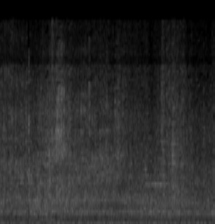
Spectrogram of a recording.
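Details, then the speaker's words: Acura Integra on its first test drive after a head gasket job: a steady, even engine drone under road noise with no stuttering, surging or knocks. Slight white smoke remains, and it still needs a valve adjustment. Running healthy. "sounds healthy as [ __ ] I like it huge relief or what"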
